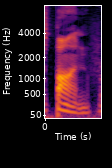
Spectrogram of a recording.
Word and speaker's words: Spahn: So what would a typical night at the ranch, I've only read it, it's a Spahn ranch is how you say it, right? – Yes.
